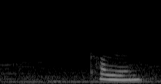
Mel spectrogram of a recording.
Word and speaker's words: column: And then it's important because when I explain the silent letter N, it's actually silent, and when the letter N next to M, for example, damn, damn, autumn, autumn, him, him, column, column. Yeah, so that's for letter N.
